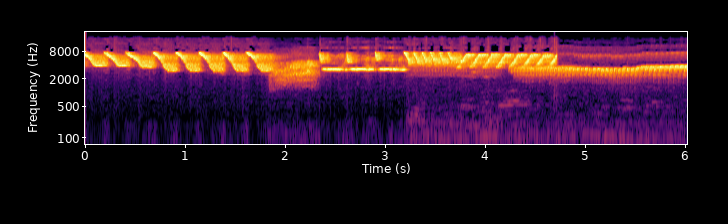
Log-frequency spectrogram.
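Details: Male Belgian canary, Salsa line, singing to warm up other canaries: a string of quick descending whistled slurs, a brief sharp tone, then high and lower fast rolls, with low knocking sounds in the background.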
